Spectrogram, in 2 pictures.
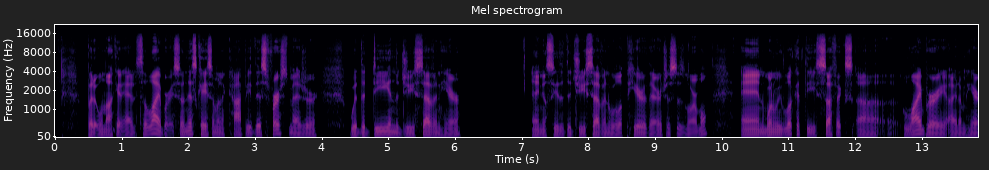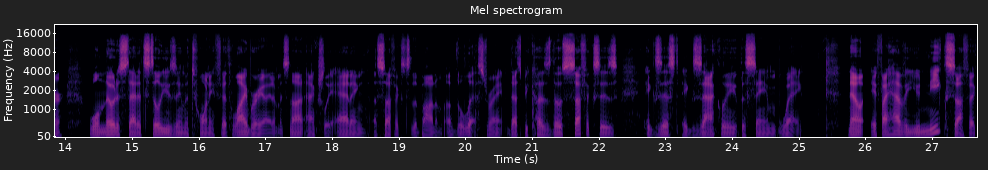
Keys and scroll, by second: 3.1 super+c, 6.8 super+v, 11.3 Return, 23.4 super+z.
